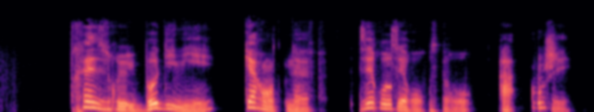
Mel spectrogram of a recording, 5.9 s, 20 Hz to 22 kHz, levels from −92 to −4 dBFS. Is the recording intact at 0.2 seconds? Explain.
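Yes, the audio is intact at 0.2 seconds, with no dropout, glitch or other fault at that moment.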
